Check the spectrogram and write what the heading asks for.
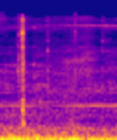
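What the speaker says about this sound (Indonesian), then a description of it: "Wih, mobil apa nih? Ford Everest." A Ford Everest passes on a toll road, heard from inside a moving vehicle as a loud, steady low rumble of engine and road noise with no voices.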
